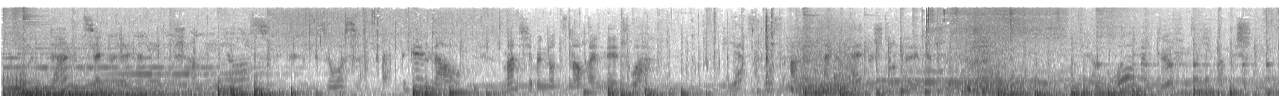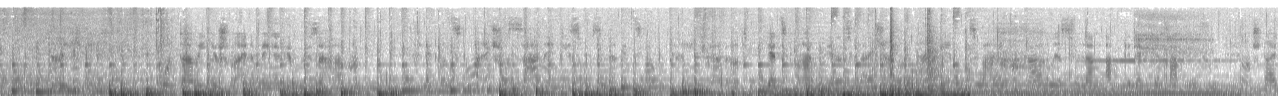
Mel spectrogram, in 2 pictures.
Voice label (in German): Kochshow Frau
